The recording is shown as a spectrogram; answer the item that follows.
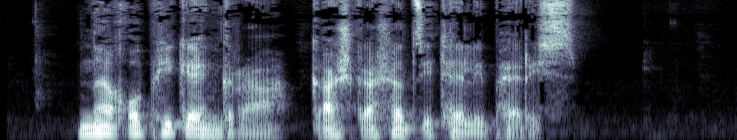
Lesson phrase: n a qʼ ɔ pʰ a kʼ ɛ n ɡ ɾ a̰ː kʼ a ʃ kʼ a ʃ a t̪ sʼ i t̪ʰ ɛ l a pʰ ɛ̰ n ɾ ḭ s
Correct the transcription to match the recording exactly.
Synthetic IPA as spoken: n a qʼ ɔ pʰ i kʼ ɛ ŋ ɡ ɾ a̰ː kʼ a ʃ kʼ a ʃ a t̪ sʼ i t̪ʰ ɛ l i pʰ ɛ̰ ɾ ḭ s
